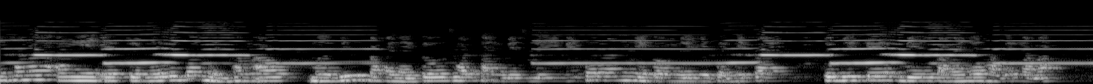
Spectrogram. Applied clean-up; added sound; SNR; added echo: classical method WPE with log-MMSE.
